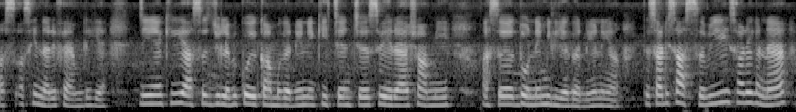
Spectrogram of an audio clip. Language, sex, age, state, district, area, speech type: Dogri, female, 30-45, Jammu and Kashmir, Samba, rural, spontaneous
